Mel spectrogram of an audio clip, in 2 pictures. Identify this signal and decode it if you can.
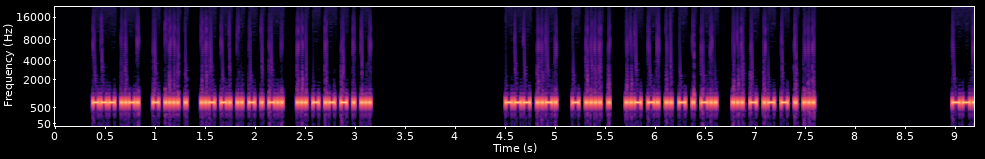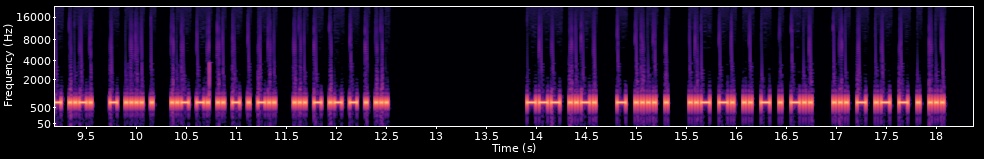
Morse code, heard as a keyed tone, about 49 wpm, 700 Hz. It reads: OF THE UNITED STATES OF THE UNITED STATES OF THE UNITED STATES OF THE UNITED STATES
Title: Speed-Racing - Sets of 4 Words 40wpm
